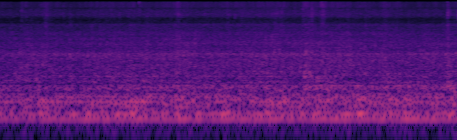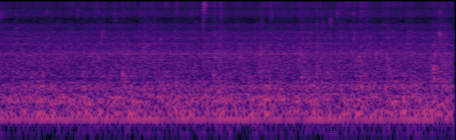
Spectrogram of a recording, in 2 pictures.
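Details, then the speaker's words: Speed Queen commercial washer after a drive belt change, in the agitation cycle with the agitator going back and forth. Steady low motor hum with water churning and a slow swish; the agitate cycle sounds normal. "it's turning slowly so the agitator on the top is agitating i can hear the water is being agitated"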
